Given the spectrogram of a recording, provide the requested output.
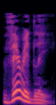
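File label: "variedly", British English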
